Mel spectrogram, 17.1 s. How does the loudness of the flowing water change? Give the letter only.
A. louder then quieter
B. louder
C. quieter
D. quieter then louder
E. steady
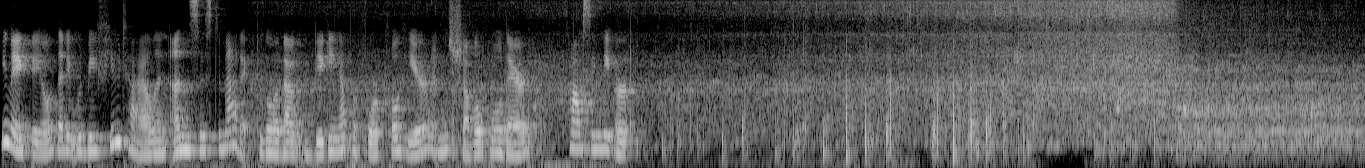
B.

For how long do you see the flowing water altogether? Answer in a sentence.
The flowing water can be heard for 14 seconds in total.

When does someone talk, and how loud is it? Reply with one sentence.
You can hear the talking from 0.0 to 7.8 s, at a steady volume.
